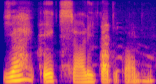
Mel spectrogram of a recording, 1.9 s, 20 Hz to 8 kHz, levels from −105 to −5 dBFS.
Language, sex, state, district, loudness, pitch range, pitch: Hindi, male, Bihar, Gaya, -23 LUFS, 115-150 Hz, 135 Hz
